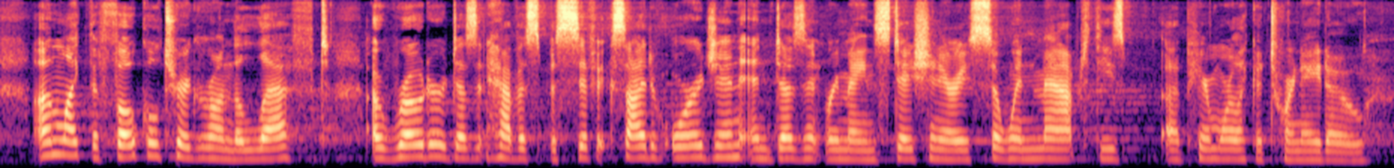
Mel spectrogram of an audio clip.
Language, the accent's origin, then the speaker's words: English; Memphis, Tennessee, United States; Like Dr. Cooley said, I'm from Memphis.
